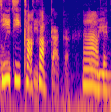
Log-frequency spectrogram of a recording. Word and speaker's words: Titicaca: y el aymara, y la correcta pronunciación es Titicaca. No es Titicaca.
